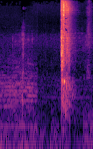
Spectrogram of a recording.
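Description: A single firecracker bursts with a sharp, loud broadband crack near the middle, set against quiet outdoor background with a faint earlier pop.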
